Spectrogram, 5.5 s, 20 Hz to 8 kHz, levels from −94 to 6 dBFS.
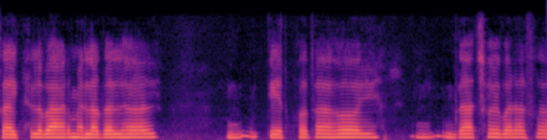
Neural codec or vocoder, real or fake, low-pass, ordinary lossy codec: codec, 16 kHz, 2 kbps, FunCodec, trained on LibriTTS, 25 frames a second; fake; 7.2 kHz; none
